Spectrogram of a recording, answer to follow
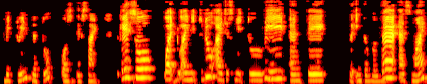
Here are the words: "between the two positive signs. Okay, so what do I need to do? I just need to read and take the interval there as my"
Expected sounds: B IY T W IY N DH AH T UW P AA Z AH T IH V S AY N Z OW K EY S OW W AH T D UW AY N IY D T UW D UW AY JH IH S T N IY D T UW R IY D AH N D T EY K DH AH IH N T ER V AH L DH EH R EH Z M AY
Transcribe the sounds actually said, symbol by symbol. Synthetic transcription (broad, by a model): B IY T W IY N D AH T UW P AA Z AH T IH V S AY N OW K EY S OW W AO T D UW AY N IY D T UW D UW AY JH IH S N IY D T UW R IY D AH N T EY K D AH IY N T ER V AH L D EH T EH S M AY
